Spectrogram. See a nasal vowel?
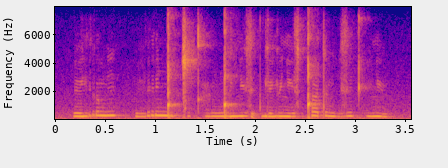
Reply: no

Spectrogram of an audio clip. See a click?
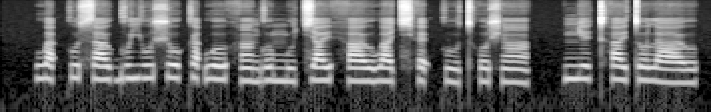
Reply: no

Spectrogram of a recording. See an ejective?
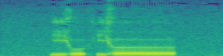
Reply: no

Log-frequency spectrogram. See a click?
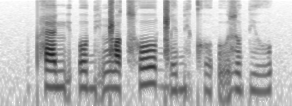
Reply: yes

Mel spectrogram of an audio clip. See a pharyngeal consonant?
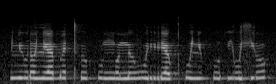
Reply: no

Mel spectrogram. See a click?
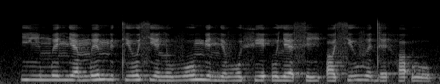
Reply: no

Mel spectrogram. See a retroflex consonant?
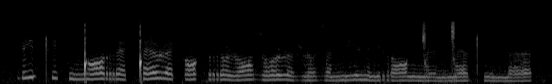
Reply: yes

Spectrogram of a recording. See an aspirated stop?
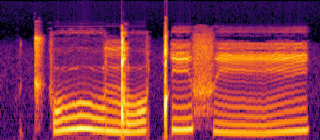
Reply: no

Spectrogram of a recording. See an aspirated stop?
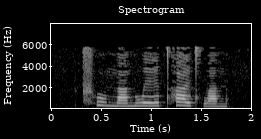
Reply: yes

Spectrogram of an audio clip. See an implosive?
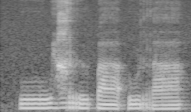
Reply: yes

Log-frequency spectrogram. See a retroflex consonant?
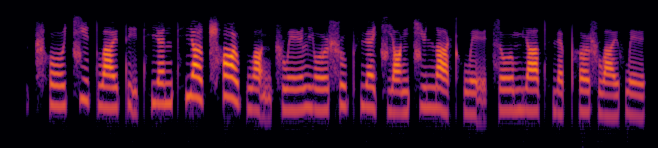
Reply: yes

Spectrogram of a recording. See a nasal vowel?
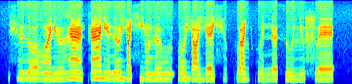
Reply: yes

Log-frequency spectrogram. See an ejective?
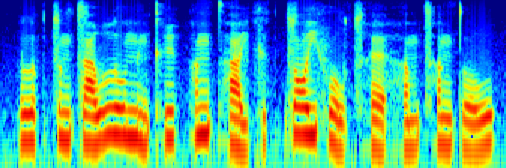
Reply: no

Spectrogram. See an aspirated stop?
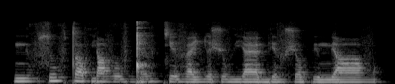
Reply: no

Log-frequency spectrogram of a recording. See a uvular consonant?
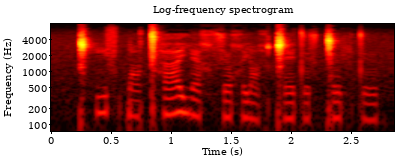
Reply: yes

